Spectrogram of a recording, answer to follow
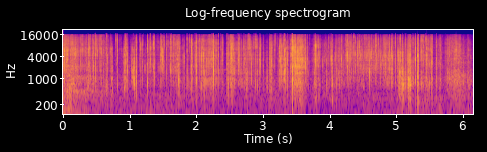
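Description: Small metallic foil wrapper crinkling as fingers pick and peel it open, a dense run of small crackles.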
